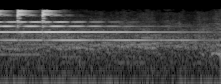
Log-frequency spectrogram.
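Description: Boxing ring bell struck three times in quick succession, ringing on and fading over a second or two: the signal that the round is over.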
